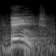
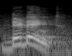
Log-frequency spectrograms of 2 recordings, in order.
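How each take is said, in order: First: It is squeezed down further into one short syllable. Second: The two words are joined into one syllable pair. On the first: "इसी का एक informal contraction भी है" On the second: "डिड नॉट को मिला के क्या बोलते हैं? डिडेंट"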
